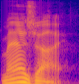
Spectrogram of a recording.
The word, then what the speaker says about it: magi: Or in the Greek, magi is the proper word and pronunciation.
